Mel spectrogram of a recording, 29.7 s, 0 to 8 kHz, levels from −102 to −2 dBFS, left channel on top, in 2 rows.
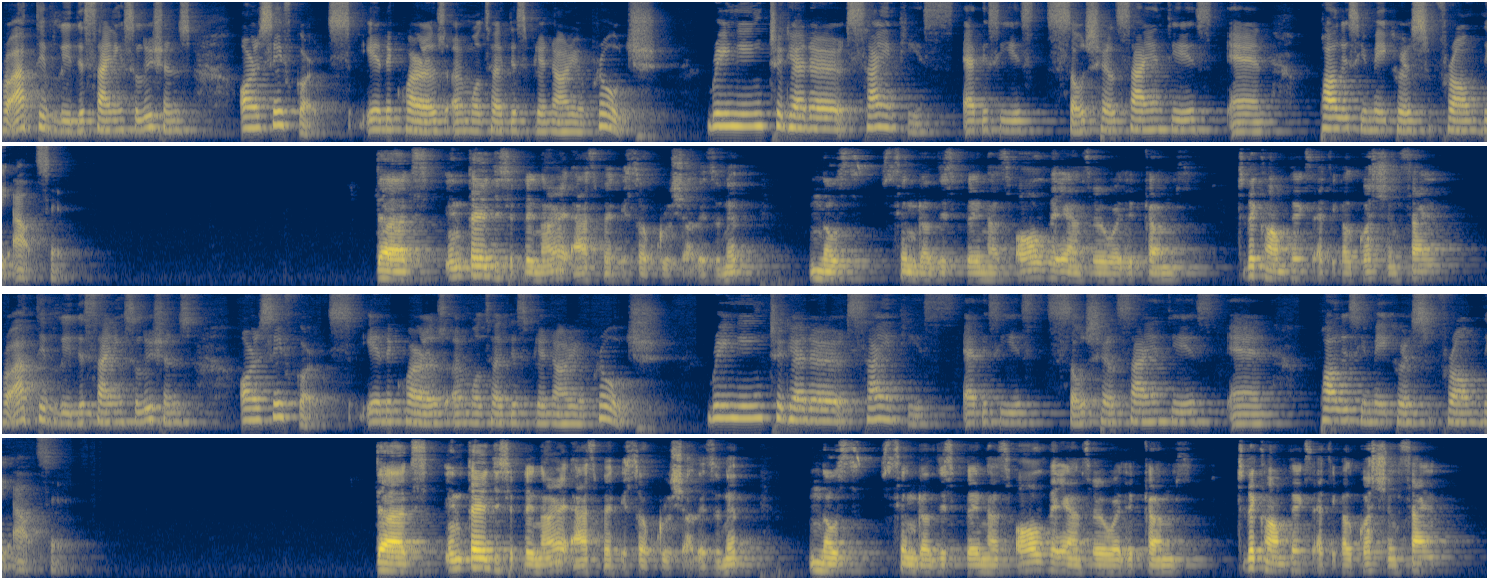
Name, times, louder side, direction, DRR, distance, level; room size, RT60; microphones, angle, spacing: voice 1, 0.0-6.5 7.1-9.3 9.6-12.6 13.2-15.5, left 3 dB, 40° left, 10 dB, 0.6 m, -30 dB
voice 2, 18.6-22.2 22.9-26.6 27.2-29.2, right 5 dB, 70° right, 12 dB, 0.6 m, -23 dB
12.5 x 4.7 x 5.8 m, 0.75 s
head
